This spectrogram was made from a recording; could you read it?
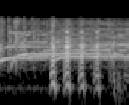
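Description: people clapping and cheering

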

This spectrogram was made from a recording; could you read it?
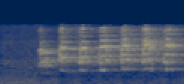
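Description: turkey gobbling

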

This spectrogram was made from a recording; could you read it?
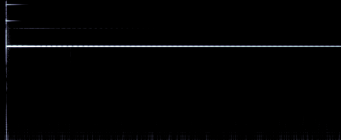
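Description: story bell ringing

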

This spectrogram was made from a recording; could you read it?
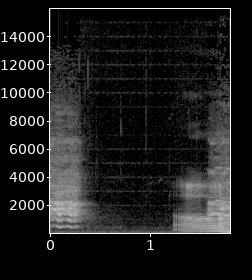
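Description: horse neighing

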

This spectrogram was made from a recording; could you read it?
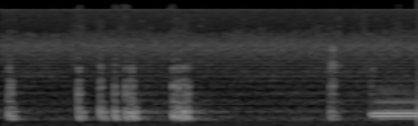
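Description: telephone dial tone

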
